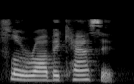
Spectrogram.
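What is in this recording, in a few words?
"Fluoroboric acid", English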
